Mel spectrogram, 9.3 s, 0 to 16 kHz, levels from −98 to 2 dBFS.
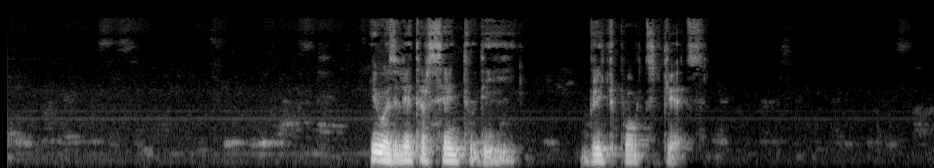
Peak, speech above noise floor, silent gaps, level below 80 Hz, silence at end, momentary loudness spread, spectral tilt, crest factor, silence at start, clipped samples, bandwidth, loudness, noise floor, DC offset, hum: -2 dBFS; 54 dB; none; -54 dBFS; 2.4 s; 19 LU; -7 dB/octave; 24 dB; 2.6 s; under 0.1%; 11 kHz; -21 LUFS; -74 dBFS; under 0.1%; none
